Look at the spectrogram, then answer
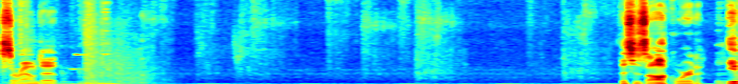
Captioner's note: no other sound is present but the electrical crackling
